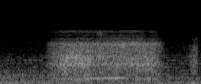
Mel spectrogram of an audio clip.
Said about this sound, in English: That is just heavy breathing.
